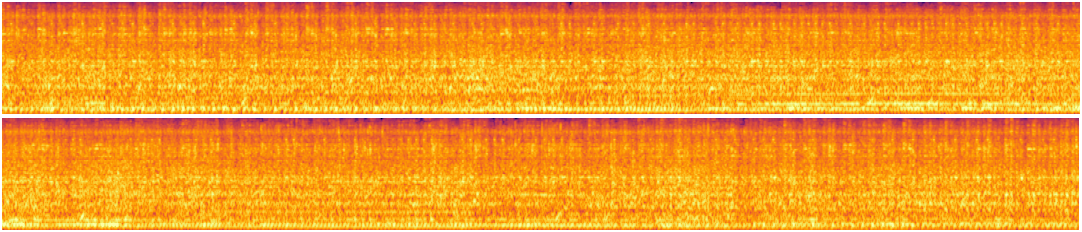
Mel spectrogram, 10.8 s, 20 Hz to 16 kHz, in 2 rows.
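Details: 1971 Mercury outboard (listed as 7.5, also called 72 horse) revived after coil work; cover on, even buzzy idle at constant speed, no surging; runs like a dream.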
